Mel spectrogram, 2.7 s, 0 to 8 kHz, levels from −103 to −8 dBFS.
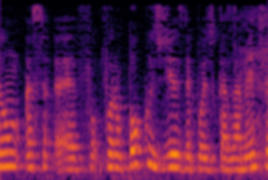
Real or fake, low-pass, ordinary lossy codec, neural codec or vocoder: real; 7.2 kHz; none; none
